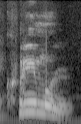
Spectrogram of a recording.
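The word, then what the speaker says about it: 그림을: তহলে খুরিমুল একসাথে উচ্চারণ হবে।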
